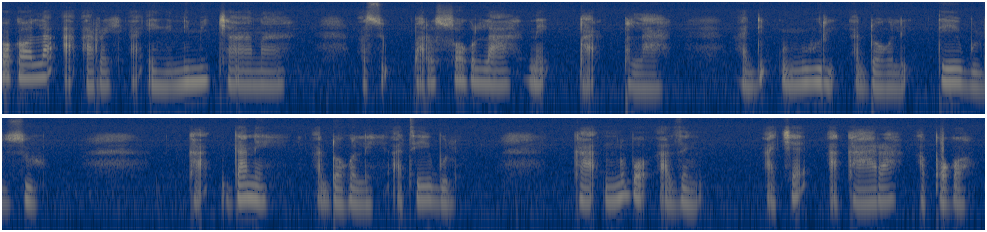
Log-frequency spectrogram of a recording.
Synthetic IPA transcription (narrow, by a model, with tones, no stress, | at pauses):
pɔ˦ɡɔ˦la˦ʔa̰˨ʔa˨ɾɪ˨a̰˨ʔɪ˨ŋ˨ni˦mi˦t͡ʃaː˦naː˦ | a˨sṵ˨ | k͡pa̰˨ɾɪ˦sɔ̰˦ɡʊ˦laː˦nɪ̰˦ | k͡pa̰˨ɾɪ˨pɪ˨laː˦ | a˨dɪ˦ʊ˨nu˦ɾi˨a˨dɔ˨ɣɪ˨lɪ̰˨ | teː˦bu˨lsu˦ | kʰa̰˨ɡa˦nɪ˨ | a̰˨dɔ˨ɡɪ˨lɪ˨a̰˨tʰeː˦bu˨l | kʰa˨nʊ˦bɔ̰˨a̰˨zɪ˨ŋ | a̰˨t͡ʃɛ˦ | a̰˨kaː˨ɾa˦a˨pʰɔ˦ɡɔ˦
